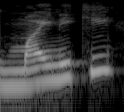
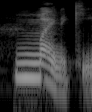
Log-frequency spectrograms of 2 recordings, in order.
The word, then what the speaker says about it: Meineke: tricky in the tongue but it's called It's pronounced miniki miniki it is German from what I believe so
